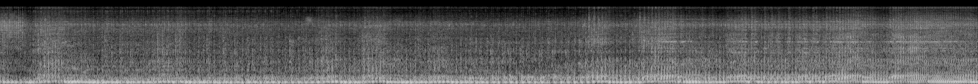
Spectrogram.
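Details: Suzuki Satria FU after the fault was repaired without new parts, started with the battery disconnected except ground: steady, even beat with light revving, no misses or stumbles; normal running.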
